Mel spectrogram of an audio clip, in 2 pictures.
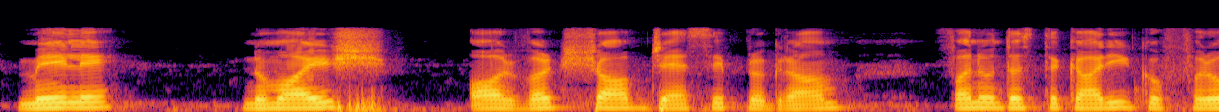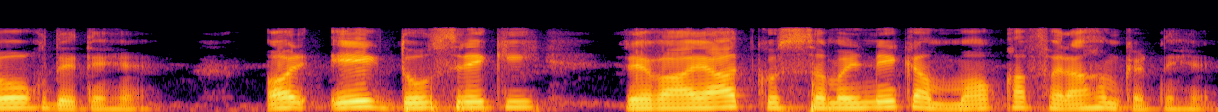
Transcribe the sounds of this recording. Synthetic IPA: meːlẽ | nʊmaːɪʃ | ɔːɾʋɐɾkʃɔːp̚d͡ʒɛːsepɾoːɡɾaːm | fɐnod̪ɐst̪əkaːɾikofɐɾoːɣd̪eːt̪eɦɛ̃ː | ɔːɾeːk̚d̪uːsɾeki | ɾɪʋaːjaːt̪kosɐməd͡ʒnekamɔːqafɐɾaːɦəmkɐɾt̪eɦɛ̃ː

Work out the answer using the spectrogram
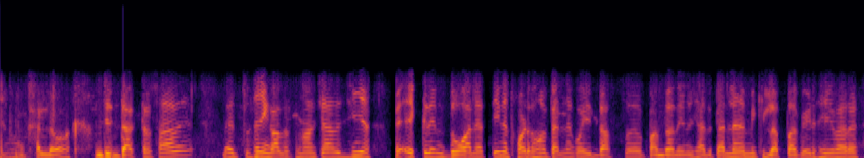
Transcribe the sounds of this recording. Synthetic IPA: hɛloːd͡ʒiːɖaːk̚ʈəɾsaːb | mɛ̃ːt̪ʊsĩɡəlsənãːt͡ʃaːd͡ʒijãː | mɛ̃ːɪkd̪ɪnd̪oːaːlɛːt̪ːiːnẽːt̪ʰʊaːɽeːt̪ʰõːpɛːlãːkoːiːd̪əspə̃nd̪ɾãːd̪ɪnːʃaːd̪pɛːlãːmĩːkilət̪ːaːpeːɽt̪ʰeːpəɾ

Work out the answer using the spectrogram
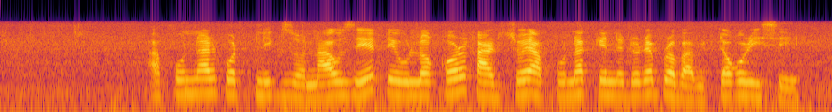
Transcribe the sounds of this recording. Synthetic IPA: a̰pʊnaɹpɔtnikzɔnawzɛteʊ̃lɔkɔɹkaɹzɔjapʊnakːɛnɛdɔɹɛpɹɔbʱabitɔkoɹisɛ

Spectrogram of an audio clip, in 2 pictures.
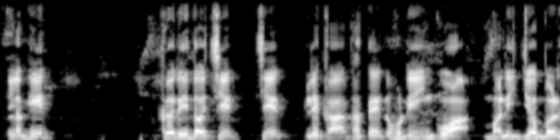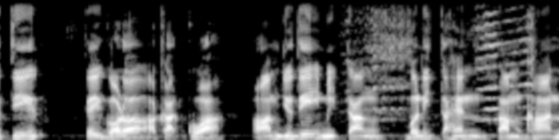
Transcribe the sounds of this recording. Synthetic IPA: ləɡit̪̚ | kəɾid̪ɔt͡ʃɛt̪̚t͡ʃɛt̪̚lɛkakʰat̪ɛt̪̚ˀɦuɖiɲkɔwaʔbənic̚d͡ʒɔbəɽt̪i | t̪ɛjɡɔɽɔa̰kat̪̚kɔwa̰ | a̰md͡ʒud̪imit̪̚ˀʈaŋbənic̚t̪aɦɛnt̪amkʰan

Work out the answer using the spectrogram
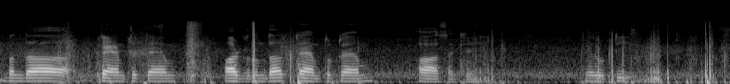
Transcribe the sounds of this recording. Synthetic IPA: bənd̪aːʈeːmt̪eːʈeːmaːɾɖəɾt̪ənd̪aːʈeːmt̪õːʈeːm | aːsəkʰeː | t̪eːɾoːʈiː

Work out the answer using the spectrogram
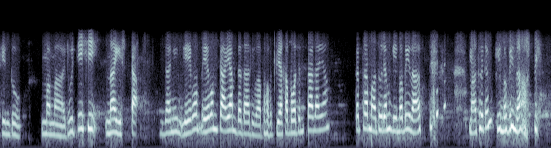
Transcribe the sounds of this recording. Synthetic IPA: tind̪u | mɐmɐɾut͡ʃihinɐiʂʈɐ | d̪ɐnimeːʋɐmeːʋɐmt͡ʃaːjaːmd̪ɐd̪aːd̪iʋaːbʱɐʋɐt̪jɐhɐboːd̪ɐnʃaːlɐjaː | t̪ɐt̪ɾɐmɐd̪ʱuɾɐmɡimɐbinaːst̪i | mɐd̪ʱuɾɐmɡimɐbinaːst̪i

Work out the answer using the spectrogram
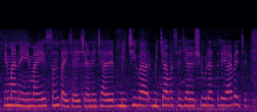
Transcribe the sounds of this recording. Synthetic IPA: emãneːmãesənt̪ajd͡ʒajt͡ʃʰeəned͡ʒjaɾebid͡ʒiʋaɾbid͡ʒaʋəɾʃed͡ʒjaɾeʃiwɾat̪ɾiaʋet͡ʃʰe

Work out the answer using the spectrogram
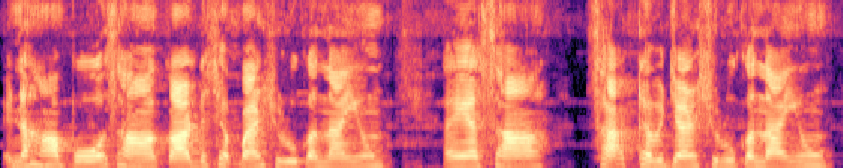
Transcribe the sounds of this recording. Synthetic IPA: ɪnəkʰãːpoːɐsãkaːɾɖt͡ɕʰɐpaɪɽ̃ʃʊɾukɐ̃nd̪aːɦijũɛ̃ːɐsã | saːʈʰəʋɪd͡ʑəɽ̃ʃʊɾukɐ̃nd̪aːɦijũː

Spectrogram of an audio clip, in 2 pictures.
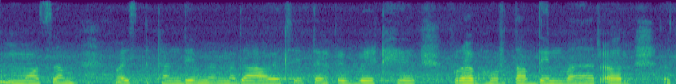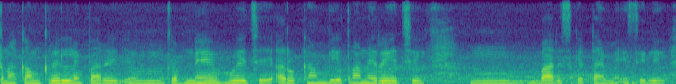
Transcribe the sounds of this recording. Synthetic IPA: mɔsəm | osʈ̪ʰənd̪ʱimeməd͡ʒaːʋɛt͡ʃʰɛt̪əɦkebeʈʰe | puɾaɡʱoɾt̪ab̚d̪inbaɾɔ̰ːɾ | o̰t̪ɾakamkəɾelnɛpaɾɛmət̪ləbneɦuɛt͡ʃʰɛʔɔ̰ːɾokambʱiot̪ɾanɛɾəɦɛt͡ʃʰɛ | baɾiskeʈaimːeʔesilie

